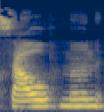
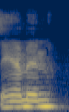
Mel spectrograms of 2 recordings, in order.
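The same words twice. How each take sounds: First: The L sound is pronounced in the word. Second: The L sound is silent in the word. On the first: The speaker calls it wrong. "It's not salmon" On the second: The speaker calls it right. "There's a silent L there"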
